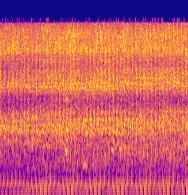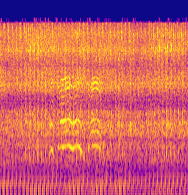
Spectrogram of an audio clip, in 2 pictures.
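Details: Small water pump engine chugging at steady idle with stumbling, skipped and weak firings; misfire, cause unconfirmed.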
